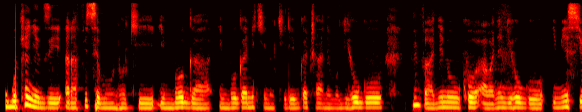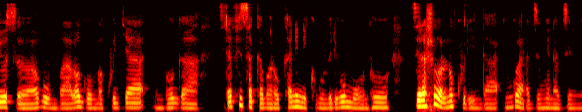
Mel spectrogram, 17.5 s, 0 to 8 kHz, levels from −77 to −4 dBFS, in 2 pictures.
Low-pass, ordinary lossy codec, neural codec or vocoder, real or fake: 7.2 kHz; MP3, 64 kbps; none; real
